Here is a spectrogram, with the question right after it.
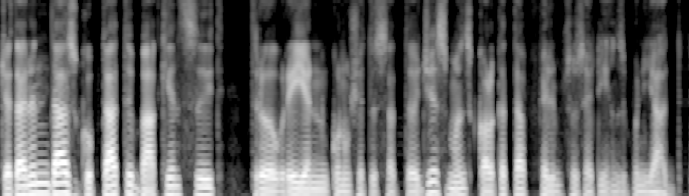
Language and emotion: Kashmiri, neutral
